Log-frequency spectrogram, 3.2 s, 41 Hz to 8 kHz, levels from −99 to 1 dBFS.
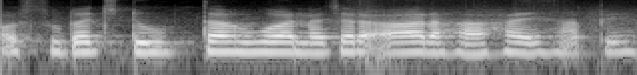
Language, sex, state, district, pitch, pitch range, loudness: Hindi, female, Haryana, Jhajjar, 210 Hz, 205-210 Hz, -16 LUFS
